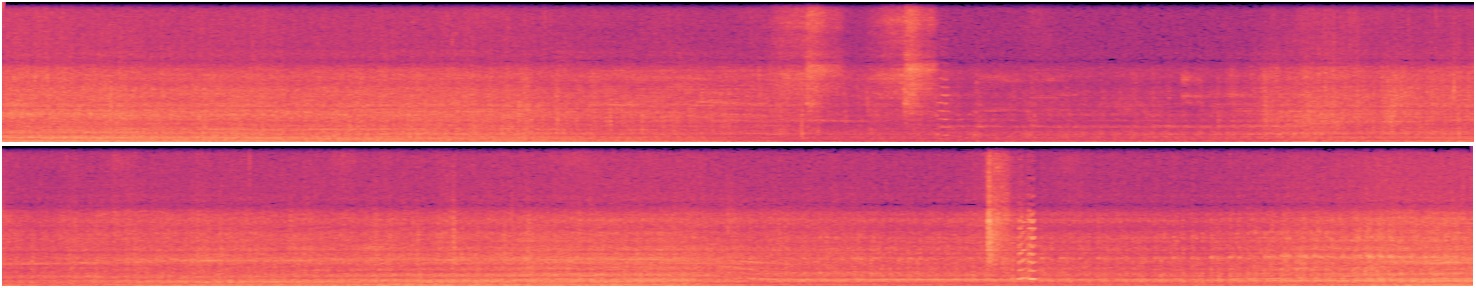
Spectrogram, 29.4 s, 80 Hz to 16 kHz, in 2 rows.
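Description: Caterpillar 3406B inline-six turbo diesel of a 1987 Peterbilt 379 semi tractor pulling away slowly. Its note fades as the truck moves off and grows louder again as it comes back. A brief sharp sound is heard about 25 seconds in.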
